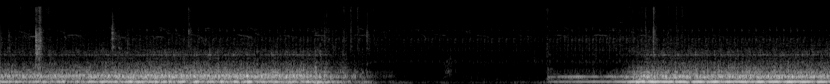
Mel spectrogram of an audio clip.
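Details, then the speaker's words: Twin-tub washing machine wash motor: low heavy hum, not turning, then spins weakly only when helped; failing capacitor, to be replaced. "Kung narinig niyo mga guys ah hindi siya umiikot pero umuugong siya. >> Ayan. So ayan mahina umikot."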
